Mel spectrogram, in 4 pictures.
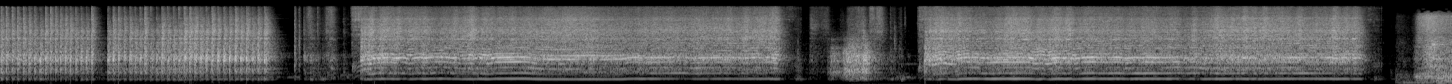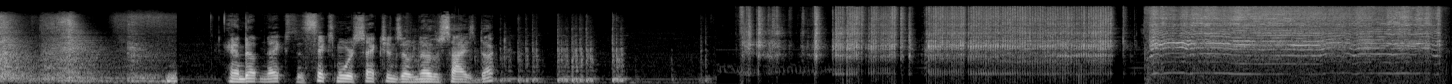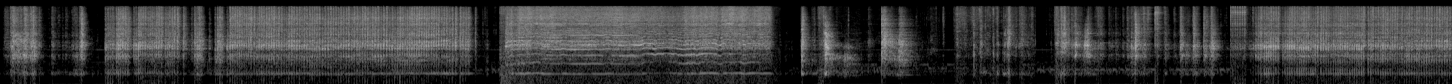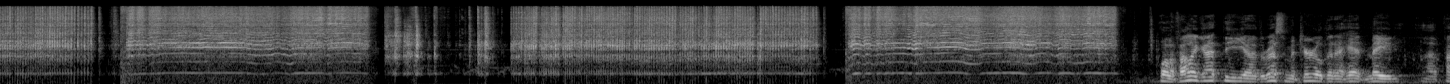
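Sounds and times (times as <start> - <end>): drill whining: 0.0 - 8.0, 8.6 - 13.8, 22.9 - 36.9, 41.3 - 47.4, 48.6 - 54.8.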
